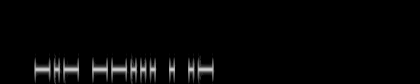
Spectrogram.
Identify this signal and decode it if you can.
Morse code, heard as a keyed tone, about 25 wpm, 700 Hz. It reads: K7EA
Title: USA Call Signs - 4 Characters - Repeated 3x - 25wpm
